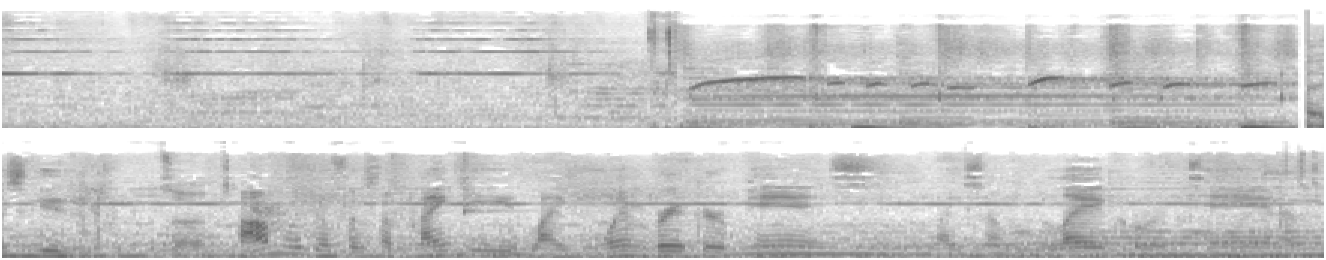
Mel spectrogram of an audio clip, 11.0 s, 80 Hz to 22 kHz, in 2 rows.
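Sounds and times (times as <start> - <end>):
whistled tune: 0.0 - 11.0
bass line: 2.8 - 11.0.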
